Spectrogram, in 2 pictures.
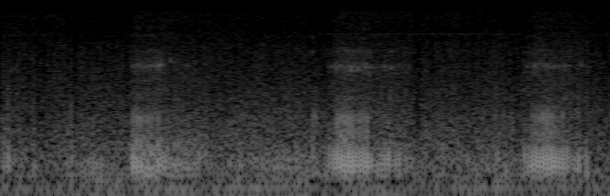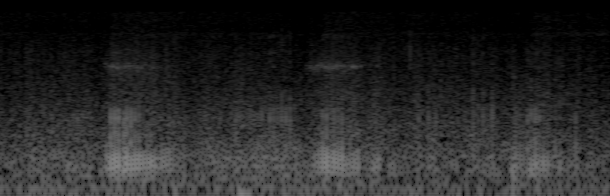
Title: cat snoring with open mouth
